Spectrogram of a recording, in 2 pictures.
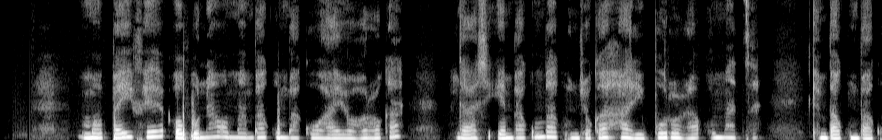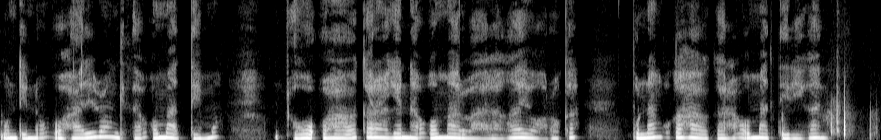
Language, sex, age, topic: Oshiwambo, female, 25-35, agriculture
